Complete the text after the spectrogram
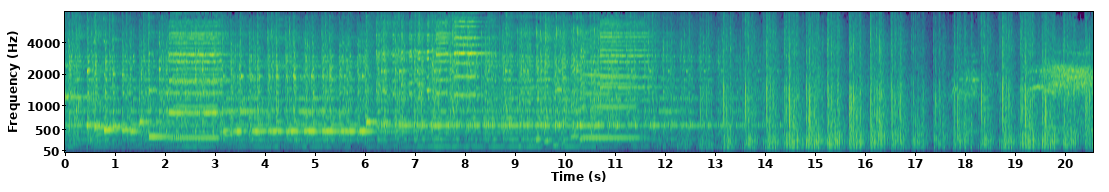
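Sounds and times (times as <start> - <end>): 
mustang and another horse galloping: 0.0 - 20.5
horse neighing: 17.7 - 18.4, 19.3 - 20.5.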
